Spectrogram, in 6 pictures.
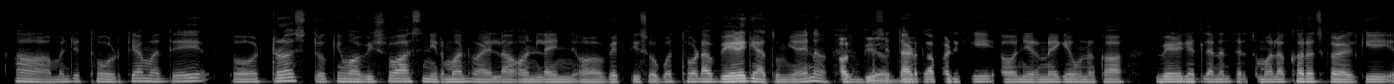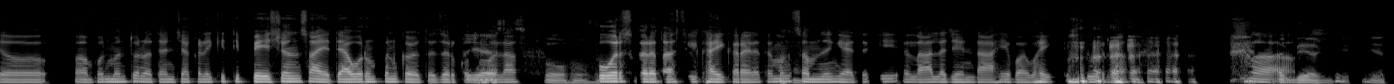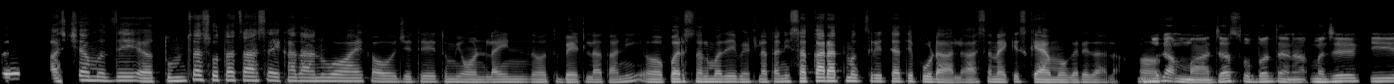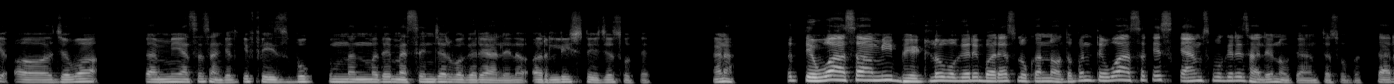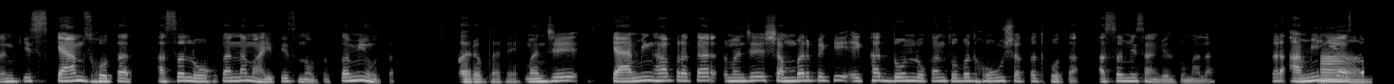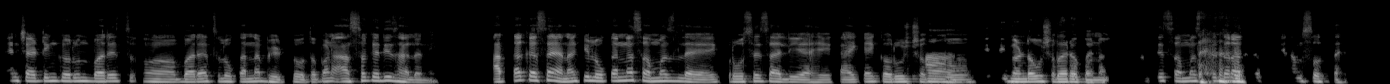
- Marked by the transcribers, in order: tapping; in English: "ट्ट्रस्ट"; other background noise; chuckle; laugh; chuckle; other noise; in English: "स्कॅम"; in English: "अर्ली स्टेजेस"; in English: "स्कॅम्स"; in English: "स्कॅम्स"; in English: "स्कॅमिंग"; in English: "चॅटिंग"; laughing while speaking: "स्कॅमस होत आहेत"; in English: "स्कॅमस"; chuckle
- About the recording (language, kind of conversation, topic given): Marathi, podcast, ऑनलाइन ओळखीत आणि प्रत्यक्ष भेटीत विश्वास कसा निर्माण कराल?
